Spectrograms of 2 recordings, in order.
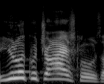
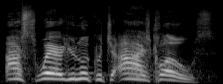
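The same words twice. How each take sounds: First: Higher, louder teasing scold; mock exasperated dad. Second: Higher, louder, slow scolding; exasperated stepdad. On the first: Father teasing his daughter with the stepdad's line, mock scold. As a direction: echo the old line at your kid. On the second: Retold or imitated. Stepdad scolding his son over the tool, slow exasperated scolding. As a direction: scold the kid in disbelief. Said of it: "get so fighting mad".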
